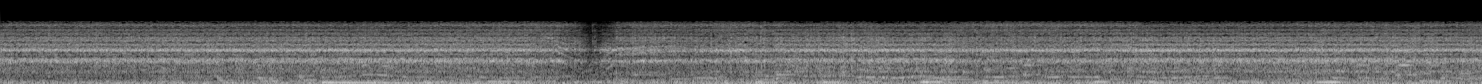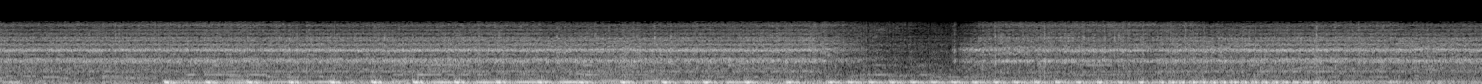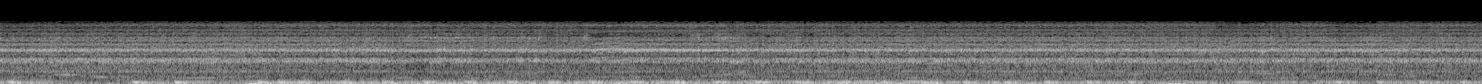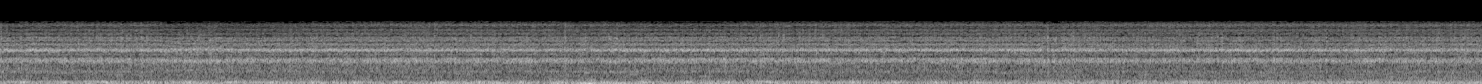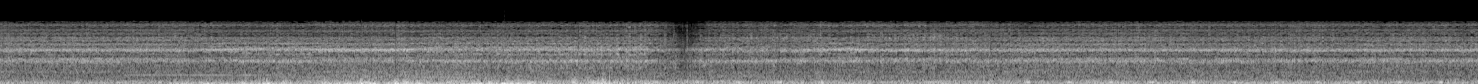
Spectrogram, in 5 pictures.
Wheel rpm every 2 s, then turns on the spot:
160, 160, 150, 130, 160, 160, 160, 160, 160, 160, 160, 100, 100, 160, 160, 160, 160, 160, 160, 160, 160, 160, 160, 160, 160, 160, 160, 160, 160, 160, 160, 160, 150, 130, 160, 160, 160.
none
